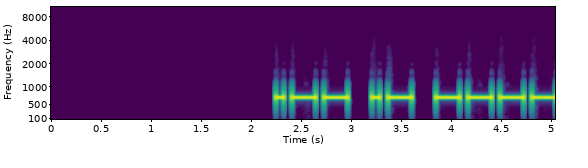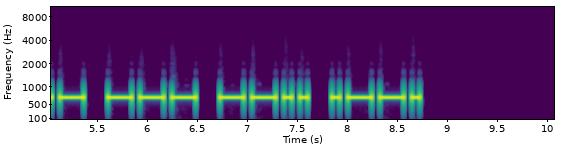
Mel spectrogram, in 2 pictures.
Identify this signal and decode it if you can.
Morse code, heard as a keyed tone, about 15 wpm, 700 Hz. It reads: WA0OZP
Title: USA Call Signs - 6 Characters - Repeated 2x - 15wpm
